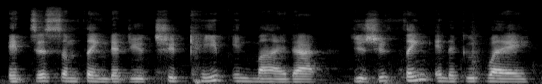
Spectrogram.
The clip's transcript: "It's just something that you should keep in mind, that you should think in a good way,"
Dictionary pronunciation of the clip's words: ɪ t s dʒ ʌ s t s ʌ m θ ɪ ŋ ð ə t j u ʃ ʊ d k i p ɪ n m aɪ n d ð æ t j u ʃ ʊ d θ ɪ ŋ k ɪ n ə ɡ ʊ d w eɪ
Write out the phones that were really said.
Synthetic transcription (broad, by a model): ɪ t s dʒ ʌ s t s ʌ m θ ɪ ŋ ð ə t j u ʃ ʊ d k i p ɪ n m aɪ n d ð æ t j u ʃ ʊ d θ ɪ ŋ k ɪ n ə ɡ ʊ d w eɪ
